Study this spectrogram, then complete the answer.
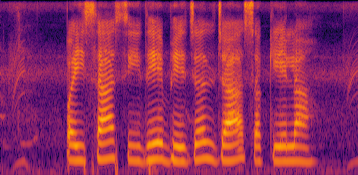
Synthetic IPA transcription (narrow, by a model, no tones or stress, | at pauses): pəɪsasid̪ʱebʱed͡ʒəld͡ʒasəkela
